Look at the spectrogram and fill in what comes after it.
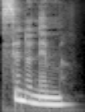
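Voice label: "synonym", British English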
